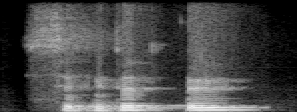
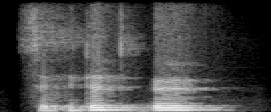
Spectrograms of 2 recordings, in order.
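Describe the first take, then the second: No difference in how they are said.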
